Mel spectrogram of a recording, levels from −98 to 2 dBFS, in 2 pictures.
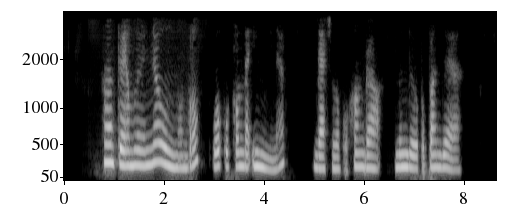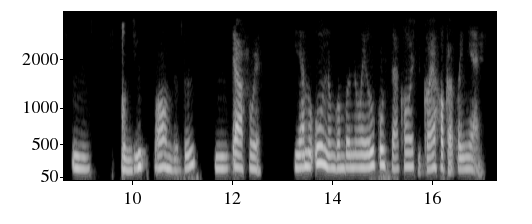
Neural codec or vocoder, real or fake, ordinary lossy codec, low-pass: codec, 16 kHz, 0.5 kbps, X-Codec, WavLM features, trained on Multilingual LibriSpeech; fake; MP3, 32 kbps; 3.6 kHz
